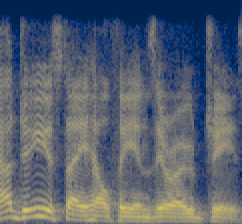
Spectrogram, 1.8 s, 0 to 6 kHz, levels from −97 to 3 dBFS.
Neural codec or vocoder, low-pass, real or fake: none; 5.4 kHz; real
